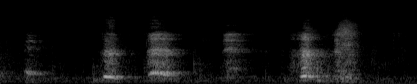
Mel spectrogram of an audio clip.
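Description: A woman gasping and sobbing with emotion: about five short, breathy voiced cries spread over a few seconds.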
